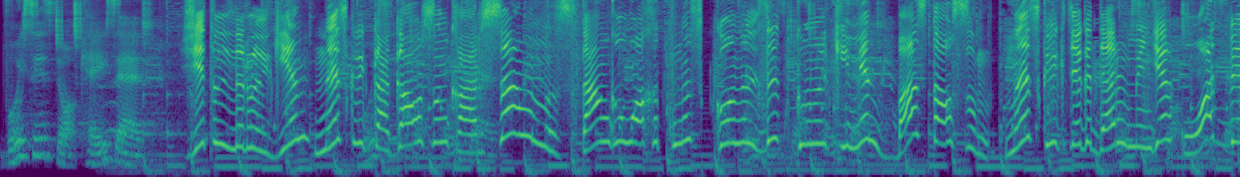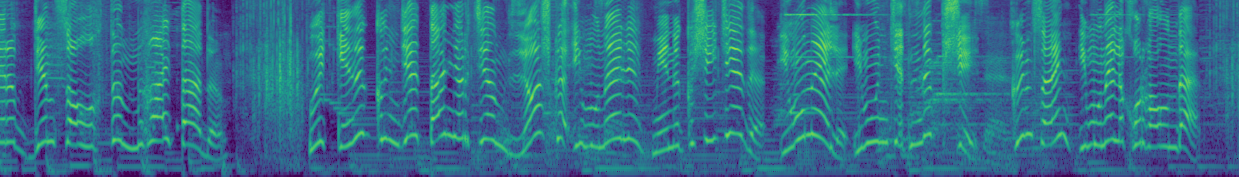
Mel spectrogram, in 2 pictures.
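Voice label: kid kazakh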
